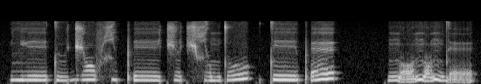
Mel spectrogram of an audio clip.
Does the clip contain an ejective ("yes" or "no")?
yes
